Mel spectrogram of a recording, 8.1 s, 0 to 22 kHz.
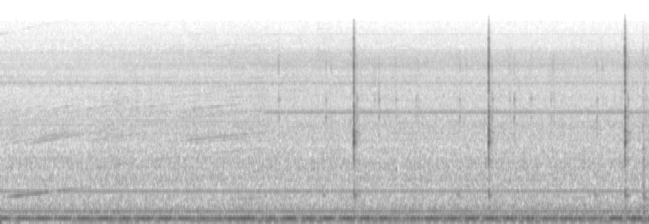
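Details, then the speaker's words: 500GB hard disk powered up after 18 hours in a freezer: spin-up whine, then sharp head clicks every second or two over steady hum, head clicking failure. "okay you hear the head clicking that's that ticking"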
